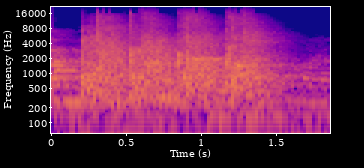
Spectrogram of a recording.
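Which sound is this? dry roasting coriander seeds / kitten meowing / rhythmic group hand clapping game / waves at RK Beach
rhythmic group hand clapping game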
